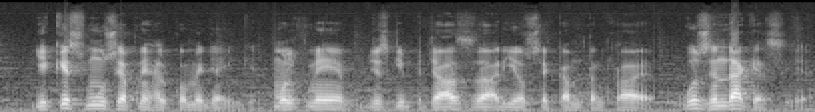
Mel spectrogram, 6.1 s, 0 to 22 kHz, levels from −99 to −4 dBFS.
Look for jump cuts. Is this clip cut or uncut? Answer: cut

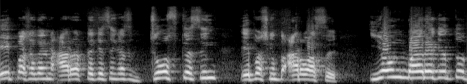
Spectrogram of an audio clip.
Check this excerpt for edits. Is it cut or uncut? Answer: uncut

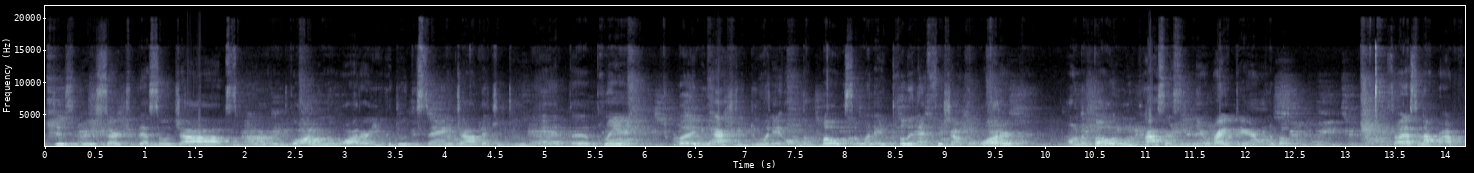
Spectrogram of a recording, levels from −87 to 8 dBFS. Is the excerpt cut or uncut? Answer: uncut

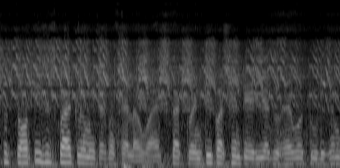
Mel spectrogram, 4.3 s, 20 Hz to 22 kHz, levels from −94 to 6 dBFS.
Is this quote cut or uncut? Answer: uncut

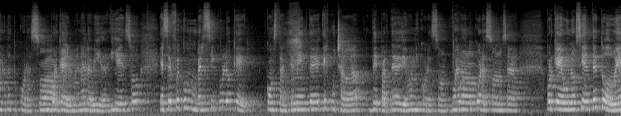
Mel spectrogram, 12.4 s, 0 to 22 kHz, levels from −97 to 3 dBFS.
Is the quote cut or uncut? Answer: uncut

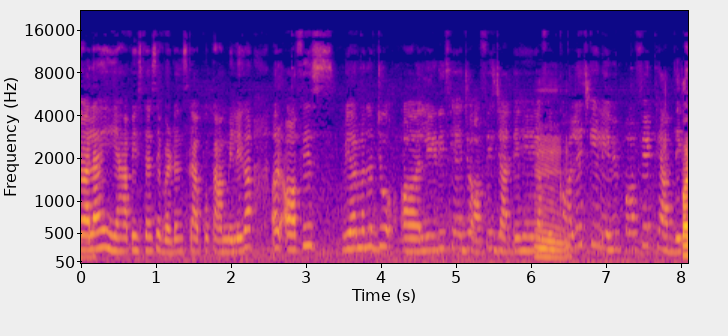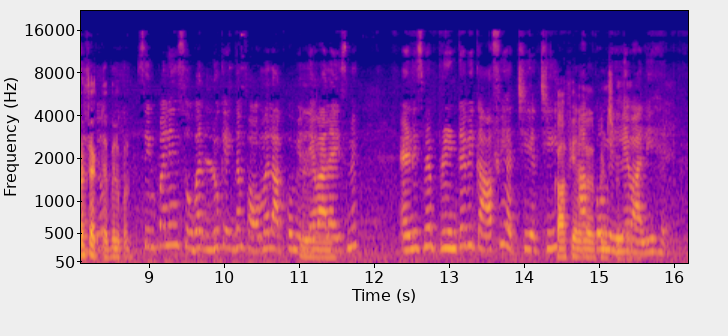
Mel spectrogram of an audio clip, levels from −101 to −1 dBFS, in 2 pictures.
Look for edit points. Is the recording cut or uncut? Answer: uncut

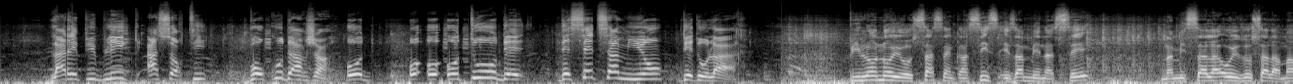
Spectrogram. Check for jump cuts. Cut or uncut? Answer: cut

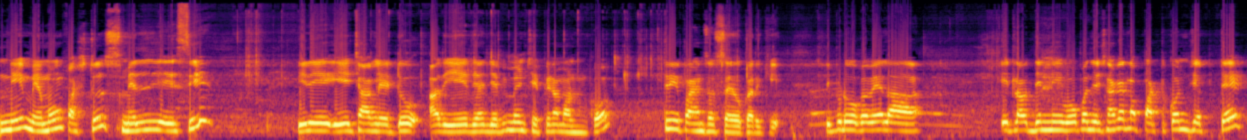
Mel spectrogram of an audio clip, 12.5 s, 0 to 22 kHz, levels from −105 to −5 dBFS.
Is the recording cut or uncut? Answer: cut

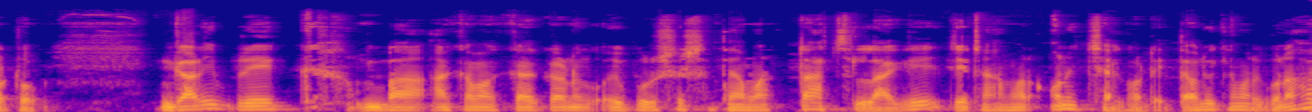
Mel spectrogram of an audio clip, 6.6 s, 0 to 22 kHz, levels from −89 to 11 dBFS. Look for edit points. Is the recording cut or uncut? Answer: uncut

